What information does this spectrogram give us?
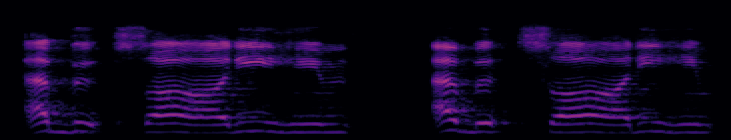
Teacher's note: Then absarihim, ba with qalqala, bouncing.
